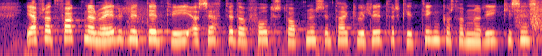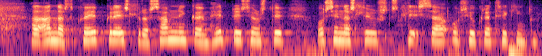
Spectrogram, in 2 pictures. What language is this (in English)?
Icelandic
